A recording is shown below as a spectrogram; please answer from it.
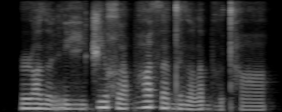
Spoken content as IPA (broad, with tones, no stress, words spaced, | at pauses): ɹɒ˧ðʊ˩ ri˩ɦi˩t͡ʃi˥χʷɑ˧ bʱɑ˥θʌ˧ d̪ə˧ðʊ˩lˠə˧bʱʊ˩ t̪ʰɑ˩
